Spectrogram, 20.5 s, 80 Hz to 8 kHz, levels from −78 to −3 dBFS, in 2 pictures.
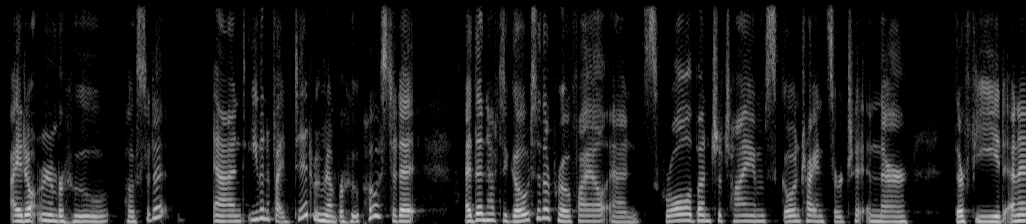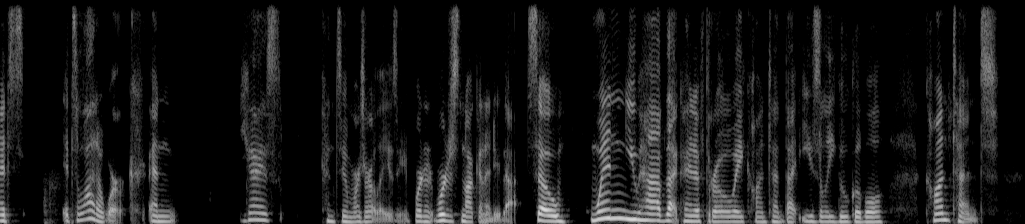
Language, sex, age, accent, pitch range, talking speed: English, female, 20-39, American, 185-220 Hz, 210 wpm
